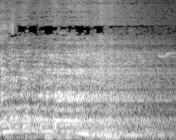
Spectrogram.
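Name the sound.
lion roar sound effect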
